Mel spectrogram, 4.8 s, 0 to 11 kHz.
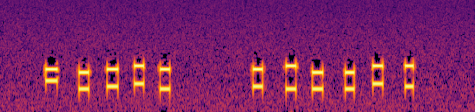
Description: DTMF, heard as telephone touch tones, dialled by hand, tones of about 100 ms. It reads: 01592 531196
